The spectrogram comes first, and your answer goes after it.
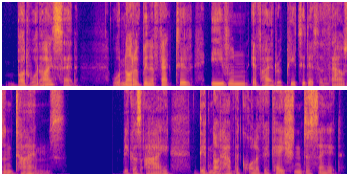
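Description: A man voicing a wise, patient royal minister who speaks quietly and firmly. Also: sits low, sing-song, moderate pace, breathy edge, dry recording, clean studio sound, heavily acted. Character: wise calm older male royal minister.

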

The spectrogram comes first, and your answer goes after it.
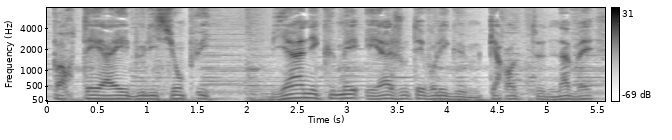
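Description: A man voicing a proud, sharp-tongued older woman cook who briskly dictates a recipe. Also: fairly low pitch, music in the background, close to an everyday voice. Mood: commanding. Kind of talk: storybook reading.

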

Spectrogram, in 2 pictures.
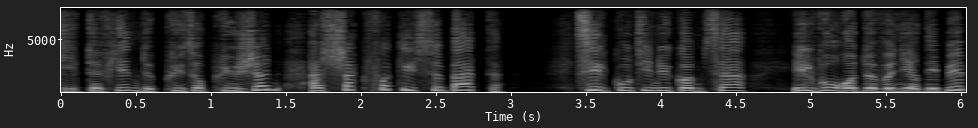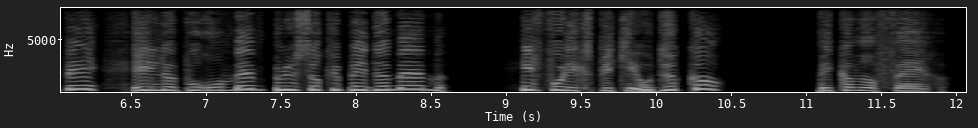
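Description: A squeaky excited little girl, super high and bouncy, all eager exclamations. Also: moderate pace, no room sound, clean studio sound. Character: excited young girl, bold, full of ideas.

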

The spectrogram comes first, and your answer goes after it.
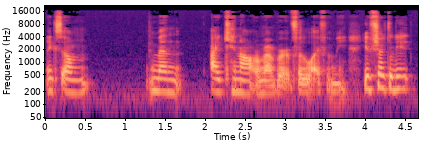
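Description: A young Swedish woman co-hosts a podcast in a medium-pitched voice with big swings in pitch. The chat is casual, she flips between Swedish and English, and she laughs a lot.

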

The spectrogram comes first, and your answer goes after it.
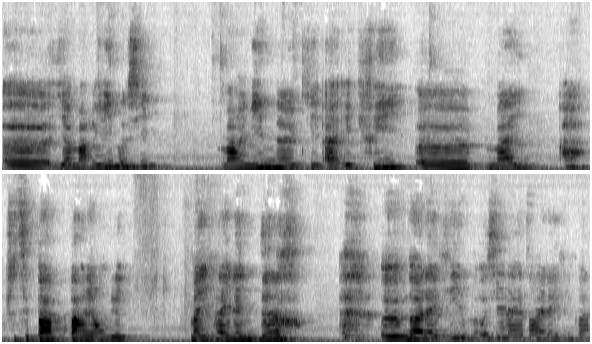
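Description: A woman's voice: fairly high pitch, normal speed, a bit bright, a little hiss or hum, rough recording. A woman author as a podcast guest, rambling casually and often stopping to search for names.

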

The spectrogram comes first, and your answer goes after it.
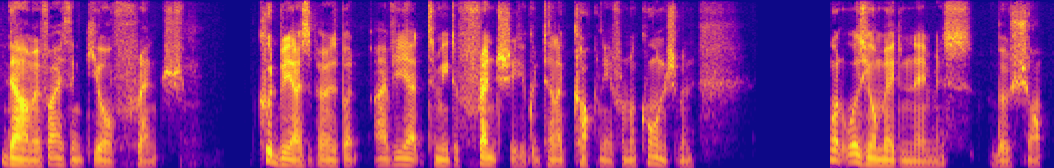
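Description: Man acting a low, sardonic British RP army captain. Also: dry recording. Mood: sardonic, stern. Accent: modern British RP. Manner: formal, measured, sardonic. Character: suave, menacing male army captain, coldly polite interrogator.

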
